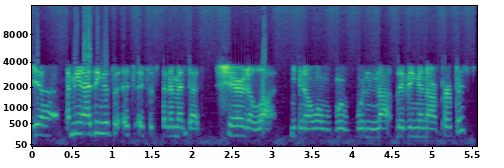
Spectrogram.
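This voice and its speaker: A woman's voice: medium pitch, fairly even intonation, quick pace, no echo. A young woman from Canada, a musician, chatting casually in an interview, rambling with many fillers and restarts. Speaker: musician guest. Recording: tinny phone line.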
